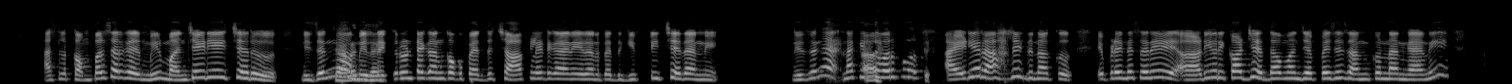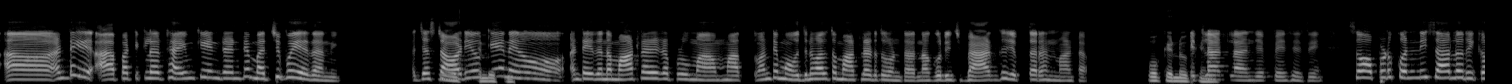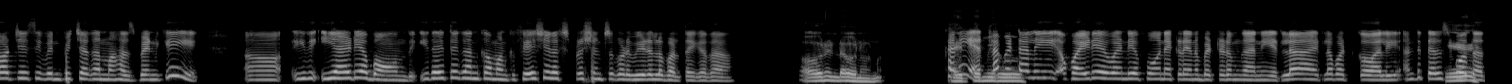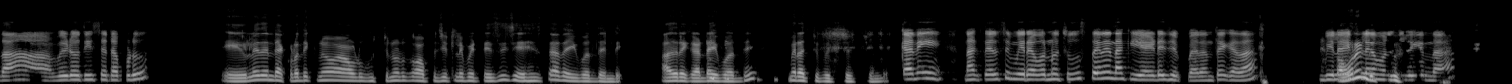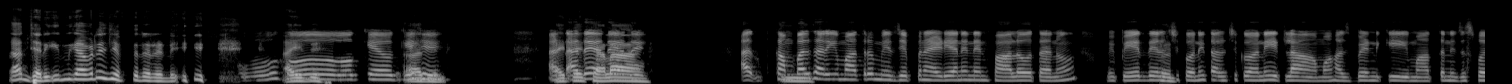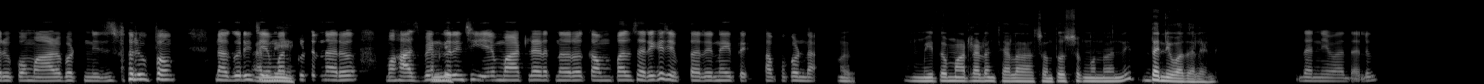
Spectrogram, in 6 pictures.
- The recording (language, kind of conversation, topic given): Telugu, podcast, ఒక చిన్న నిర్ణయం మీ జీవితాన్ని ఎలా మార్చిందో వివరించగలరా?
- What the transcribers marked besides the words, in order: tapping; in English: "కంపల్సరీగా"; in English: "చాక్లేట్"; in English: "గిఫ్ట్"; laughing while speaking: "రాలేదు నాకు"; in English: "ఆడియో రికార్డ్"; in English: "పర్టిక్యులర్"; in English: "జస్ట్ ఆడియోకే"; in English: "బ్యాడ్‌గా"; in English: "సో"; in English: "రికార్డ్"; in English: "హస్బెండ్‌కి"; in English: "ఫేషియల్ ఎక్స్‌ప్రెషన్స్"; other background noise; giggle; in English: "రికార్డ్"; in English: "లైఫ్‌లో"; giggle; giggle; in English: "కంపల్సరీగ"; in English: "ఫాలో"; unintelligible speech; in English: "హస్బాండ్‌కి"; laughing while speaking: "నిజస్వరూపం"; in English: "హస్బెండ్"; in English: "కంపల్సరీగా"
